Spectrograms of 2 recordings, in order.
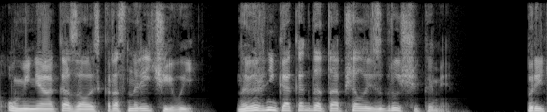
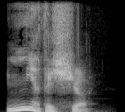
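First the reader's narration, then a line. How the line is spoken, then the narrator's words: Angry declaration. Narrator (Russian): зло заявила сестра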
